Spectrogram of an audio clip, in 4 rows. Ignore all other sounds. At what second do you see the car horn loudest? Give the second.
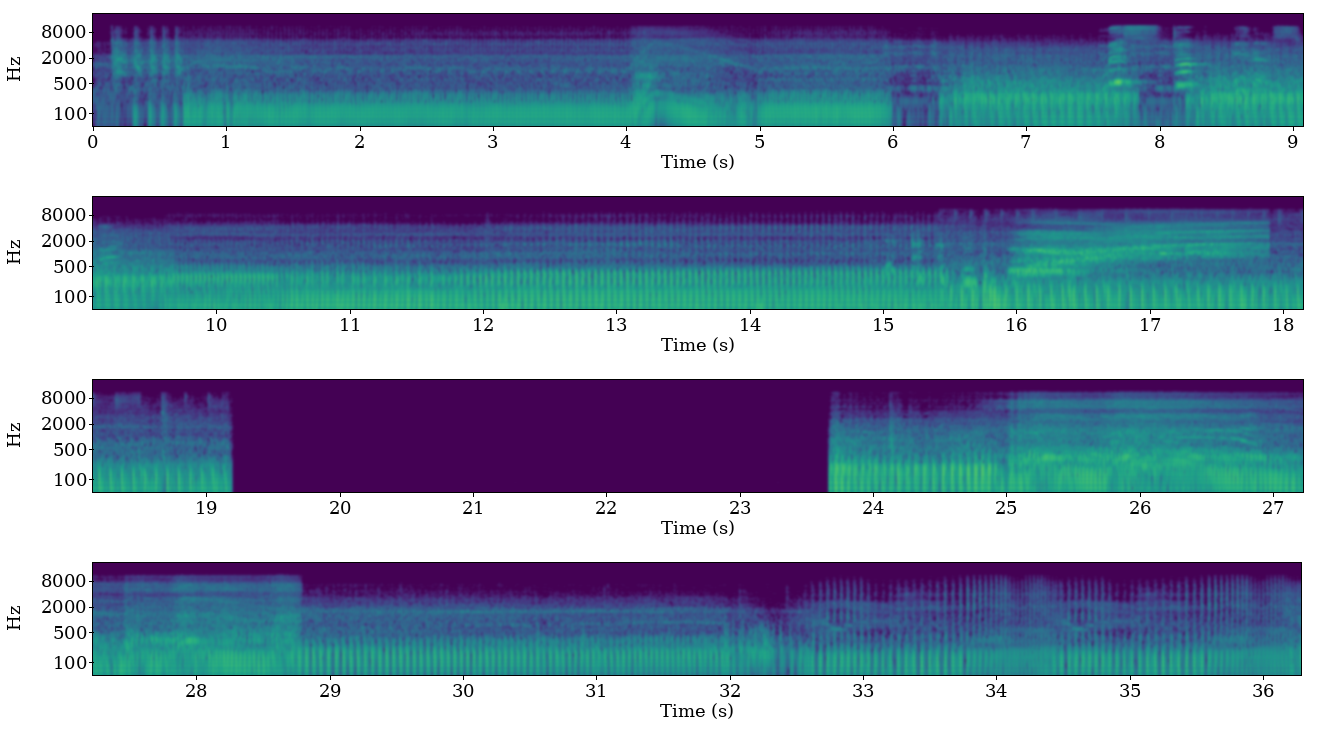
16 s.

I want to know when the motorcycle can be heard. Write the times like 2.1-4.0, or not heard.
0.0-19.2, 23.6-36.2.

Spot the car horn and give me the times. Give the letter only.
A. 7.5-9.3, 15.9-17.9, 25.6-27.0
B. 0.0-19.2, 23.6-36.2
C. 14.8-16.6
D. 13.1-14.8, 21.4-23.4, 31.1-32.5
C.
